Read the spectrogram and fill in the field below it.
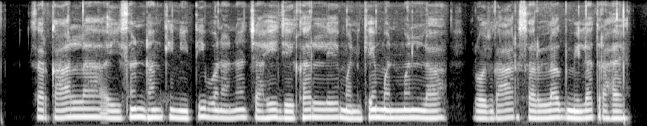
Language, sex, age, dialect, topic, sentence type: Chhattisgarhi, male, 18-24, Western/Budati/Khatahi, banking, statement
